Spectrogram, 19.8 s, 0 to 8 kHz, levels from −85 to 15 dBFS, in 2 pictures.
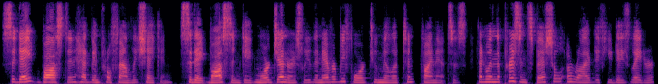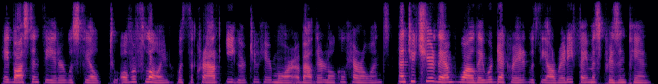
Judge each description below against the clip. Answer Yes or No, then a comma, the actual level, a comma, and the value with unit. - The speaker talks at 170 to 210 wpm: Yes, average, 180 wpm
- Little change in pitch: Yes, narrow, 2.3 semitones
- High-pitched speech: Yes, high, 215 Hz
